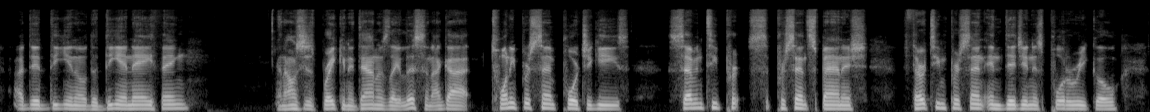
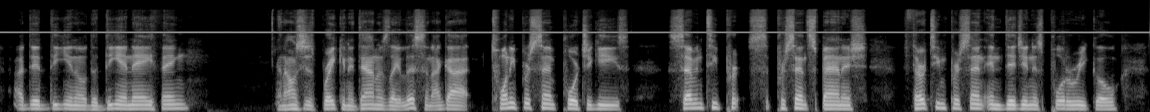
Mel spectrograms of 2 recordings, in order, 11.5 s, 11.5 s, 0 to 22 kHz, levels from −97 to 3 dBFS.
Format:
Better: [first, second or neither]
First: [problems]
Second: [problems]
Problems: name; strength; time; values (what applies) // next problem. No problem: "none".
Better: first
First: none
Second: high-pitched whine; noticeable; throughout; 6.5 kHz, 10 dB below the speech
